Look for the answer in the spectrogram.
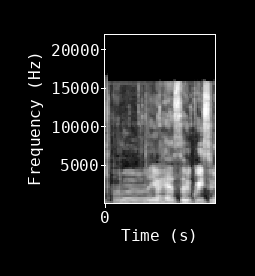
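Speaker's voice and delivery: high snide schoolgirl voice; mocking schoolgirls. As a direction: sneer it like a mean classmate. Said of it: "everyone's like".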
